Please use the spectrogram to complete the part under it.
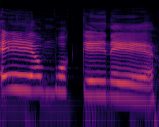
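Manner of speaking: New York gangster accent. Defending the accent to a co-speaker who calls it offensive, New York gangster accent. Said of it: "But that's the accent!".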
